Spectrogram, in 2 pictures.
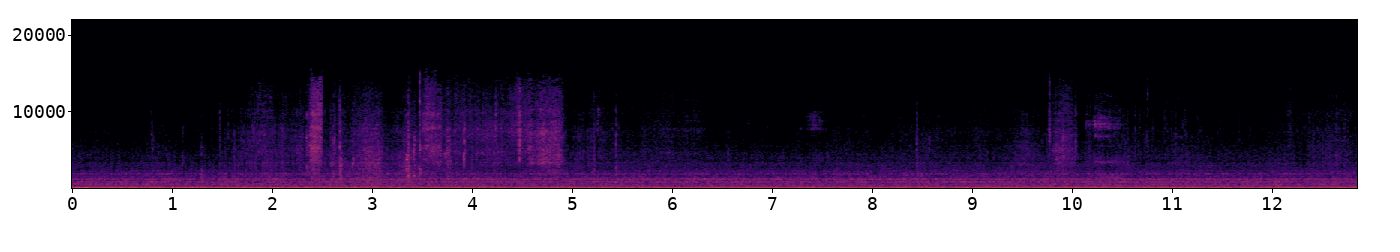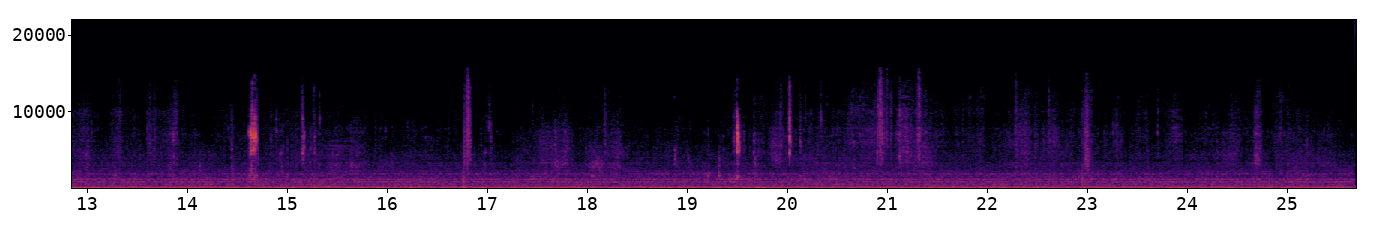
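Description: Steady low hum of a car's engine heard inside the cabin, with a few faint clicks now and then.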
